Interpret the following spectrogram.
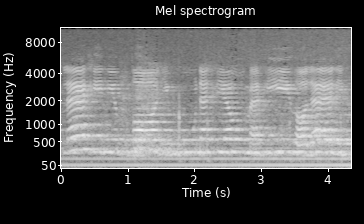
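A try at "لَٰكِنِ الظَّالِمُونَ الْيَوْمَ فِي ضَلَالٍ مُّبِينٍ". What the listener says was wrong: فخم الضاد في ضلال، في ضاد في ضلال مبين. فخم الضاد.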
